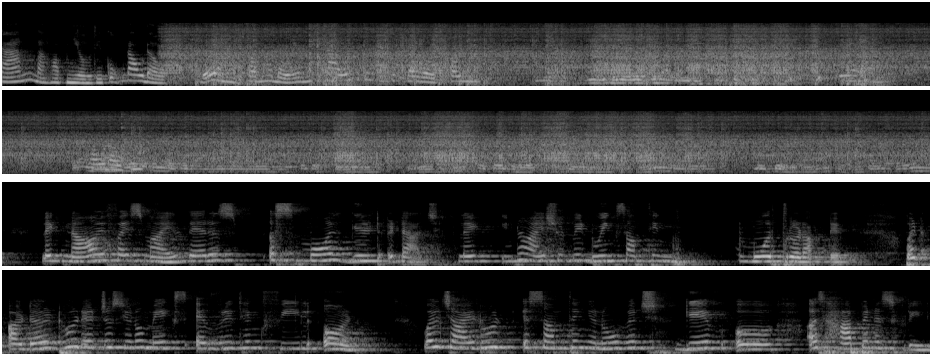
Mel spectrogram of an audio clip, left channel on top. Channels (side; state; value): both; different; correlation 0.00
